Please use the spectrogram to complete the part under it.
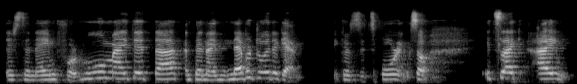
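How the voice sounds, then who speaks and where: A woman in her thirties with a Swiss accent and a high, bright voice. She talks in a rambling way, circling back and correcting herself mid-sentence, with frequent laughs. Her English is fluent but shaped by her Swiss background. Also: moderate pace. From Switzerland. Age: 30s. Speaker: guest, recipe developer. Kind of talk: casual interview conversation.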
